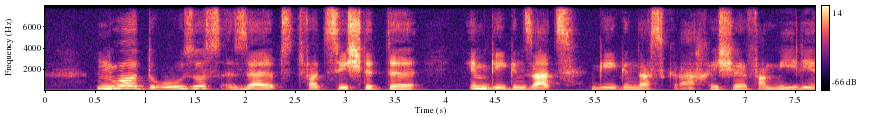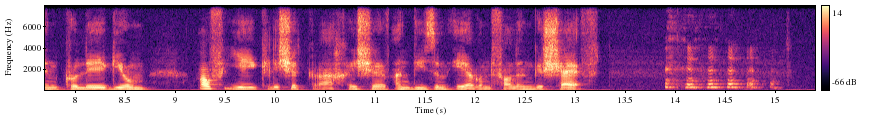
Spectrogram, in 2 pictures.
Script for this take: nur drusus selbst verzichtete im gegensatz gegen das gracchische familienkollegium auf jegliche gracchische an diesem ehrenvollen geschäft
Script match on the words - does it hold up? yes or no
yes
